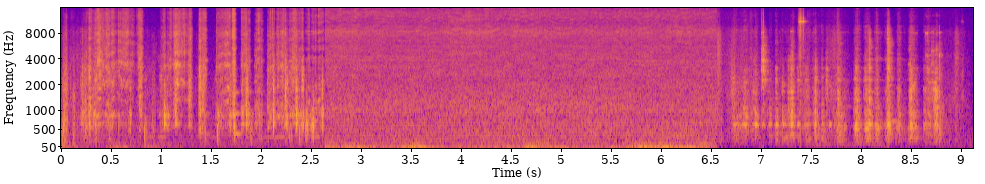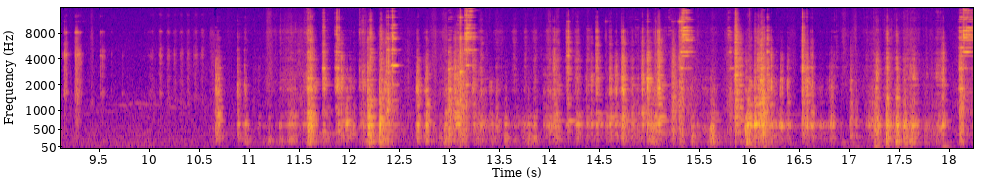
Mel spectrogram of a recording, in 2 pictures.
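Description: Steel engine/gearbox mount parts being bolted together by hand: scraping and rubbing at first, then, after an abrupt change about six seconds in, irregular metal clinks, scrapes and wrench clicks as bolts are threaded and the brackets fitted.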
